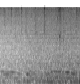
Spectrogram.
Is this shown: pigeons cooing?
yes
